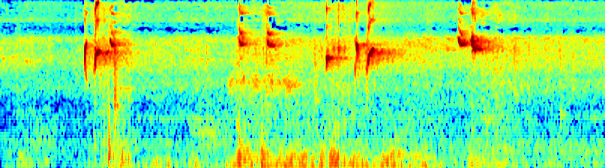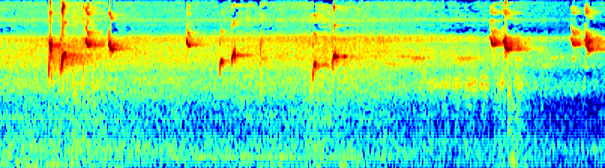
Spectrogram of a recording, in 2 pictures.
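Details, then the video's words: Goldfinch calls used to lure grey-headed goldfinches: high, clipped tweets and short slurred notes spaced through the clip, over a low rumbling background noise early on. "Громкие крики щегла для ловли и охоты на Седоголового щегла"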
